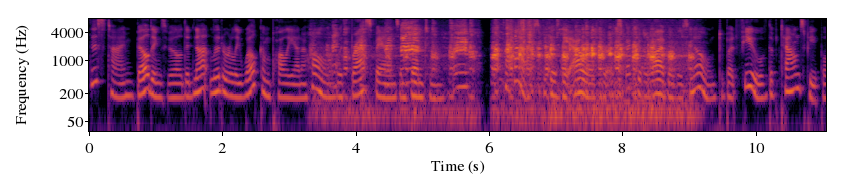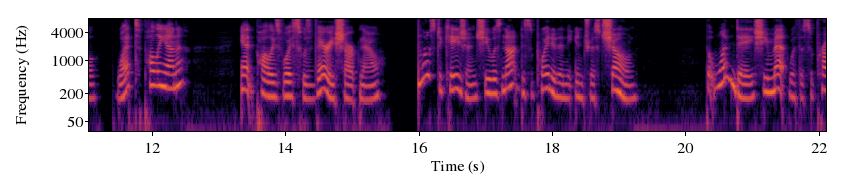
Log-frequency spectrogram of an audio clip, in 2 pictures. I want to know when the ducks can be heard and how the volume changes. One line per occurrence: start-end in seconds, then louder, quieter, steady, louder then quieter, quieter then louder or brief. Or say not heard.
3.2-9.2 louder.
